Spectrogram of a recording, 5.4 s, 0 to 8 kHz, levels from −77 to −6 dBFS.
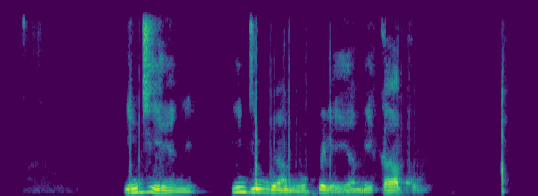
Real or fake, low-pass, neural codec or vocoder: fake; 7.2 kHz; codec, 16 kHz, 2 kbps, FreqCodec, larger model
